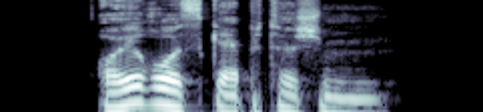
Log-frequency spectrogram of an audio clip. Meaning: strong dative masculine/neuter singular of euroskeptisch
- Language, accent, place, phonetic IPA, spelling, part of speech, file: German, Germany, Berlin, [ˈɔɪ̯ʁoˌskɛptɪʃm̩], euroskeptischem, adjective, De-euroskeptischem.ogg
